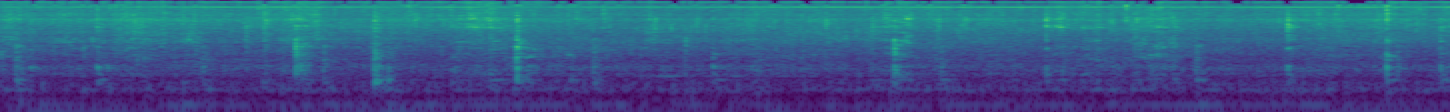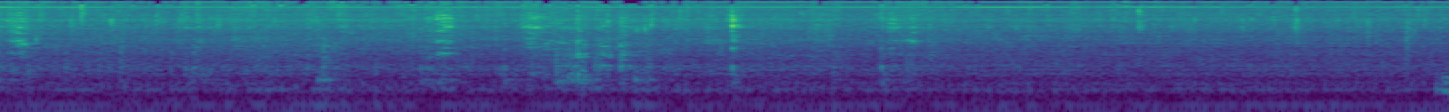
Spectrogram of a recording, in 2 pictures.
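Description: Curry being stirred and mixed in a pan after salt is added, with a steady soft sizzle broken by frequent scraping clicks of a spoon against the pan, close and fairly quiet with no voices.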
